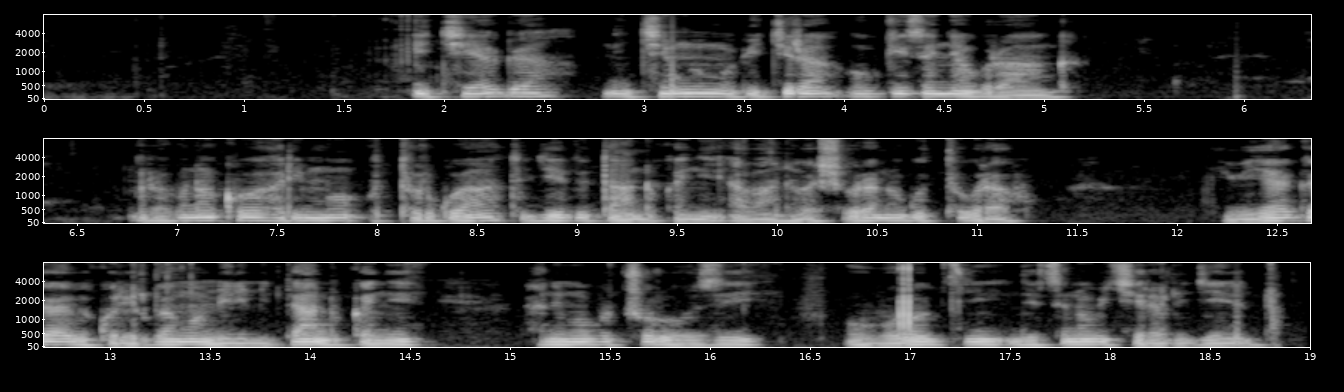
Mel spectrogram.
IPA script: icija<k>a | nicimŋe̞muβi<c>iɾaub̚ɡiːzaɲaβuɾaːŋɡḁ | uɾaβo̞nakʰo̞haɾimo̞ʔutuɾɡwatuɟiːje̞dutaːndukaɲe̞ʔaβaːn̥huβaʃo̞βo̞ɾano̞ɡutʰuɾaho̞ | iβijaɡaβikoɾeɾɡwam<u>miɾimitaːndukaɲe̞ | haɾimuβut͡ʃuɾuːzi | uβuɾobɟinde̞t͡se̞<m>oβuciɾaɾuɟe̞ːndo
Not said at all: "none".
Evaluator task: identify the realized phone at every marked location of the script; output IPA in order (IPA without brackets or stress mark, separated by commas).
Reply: ɡ, ɟ, o, n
